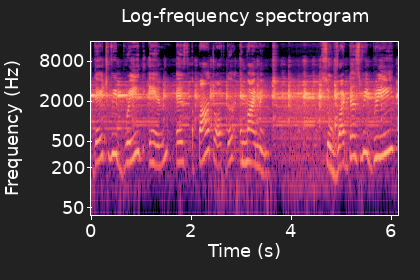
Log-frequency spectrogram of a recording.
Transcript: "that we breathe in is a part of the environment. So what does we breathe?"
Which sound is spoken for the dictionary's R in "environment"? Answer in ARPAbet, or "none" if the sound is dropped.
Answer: none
